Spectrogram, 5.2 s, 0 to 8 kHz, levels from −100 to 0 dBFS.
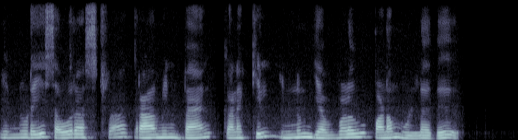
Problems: none marked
